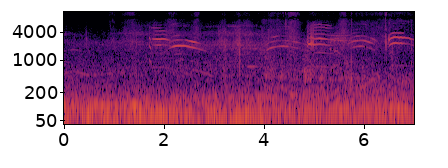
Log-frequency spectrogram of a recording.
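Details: Homeless street cats at feeding time in a city park, a series of short high meows, several arching up and down, repeated every second or so against a constant low urban hum.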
